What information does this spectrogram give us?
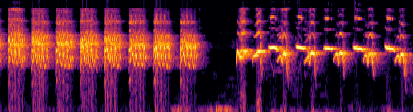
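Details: Asian pied starling singing energetically in full varied 'gacor full isian' style while pumping: a run of eight harsh, raspy bursts about every quarter second, then a series of short, clear, high whistled notes.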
